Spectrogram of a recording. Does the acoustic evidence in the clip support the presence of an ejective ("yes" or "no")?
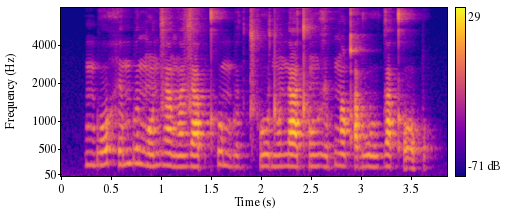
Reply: yes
